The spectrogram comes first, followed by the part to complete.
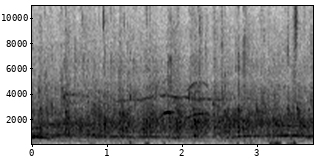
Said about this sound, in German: begrüßt sie mit mir hier einen tosenden Applaus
